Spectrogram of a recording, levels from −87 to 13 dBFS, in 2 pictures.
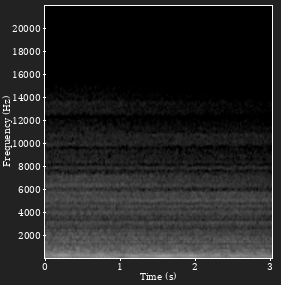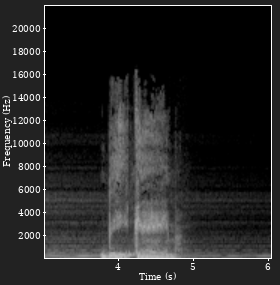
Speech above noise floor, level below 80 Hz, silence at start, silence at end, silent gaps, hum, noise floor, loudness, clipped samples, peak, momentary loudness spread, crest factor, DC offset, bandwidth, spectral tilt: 30 dB; -64 dBFS; 0 s; 0 s; none; none; -48 dBFS; -23 LUFS; under 0.1%; -4 dBFS; 21 LU; 22 dB; under 0.1%; 16 kHz; -5 dB/octave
